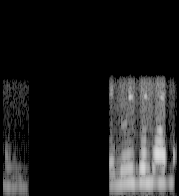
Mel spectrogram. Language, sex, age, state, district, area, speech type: Telugu, female, 30-45, Telangana, Hyderabad, urban, conversation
